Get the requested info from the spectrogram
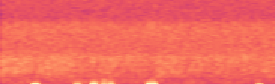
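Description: Near silence between spoken answers, broken by a few faint, short low thumps in the first second and a half.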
